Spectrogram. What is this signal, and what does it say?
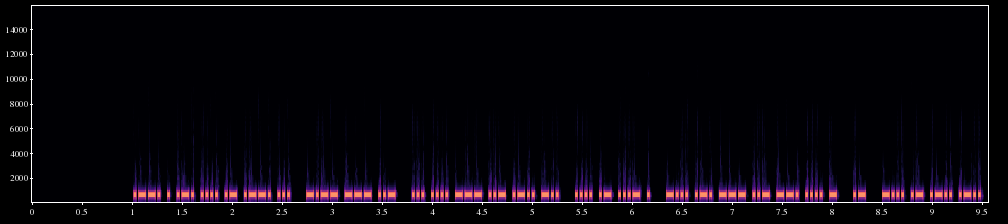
Morse code, heard as a keyed tone, about 50 wpm, 700 Hz. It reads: PERHAPS YOU SHOULD HAVE BROUGHT A BALL
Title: Sentences from Top 1000 Words - Review Part 6 - 50wpm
